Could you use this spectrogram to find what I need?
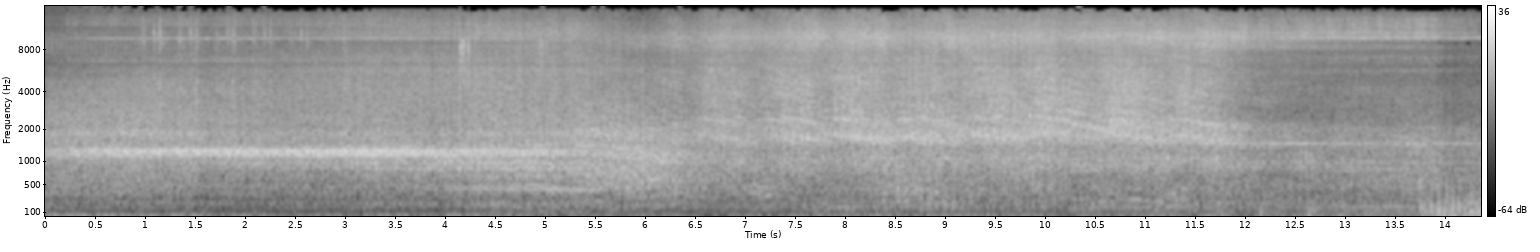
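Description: A passenger train rumbles and clatters past along the tracks, then fades into the distance.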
